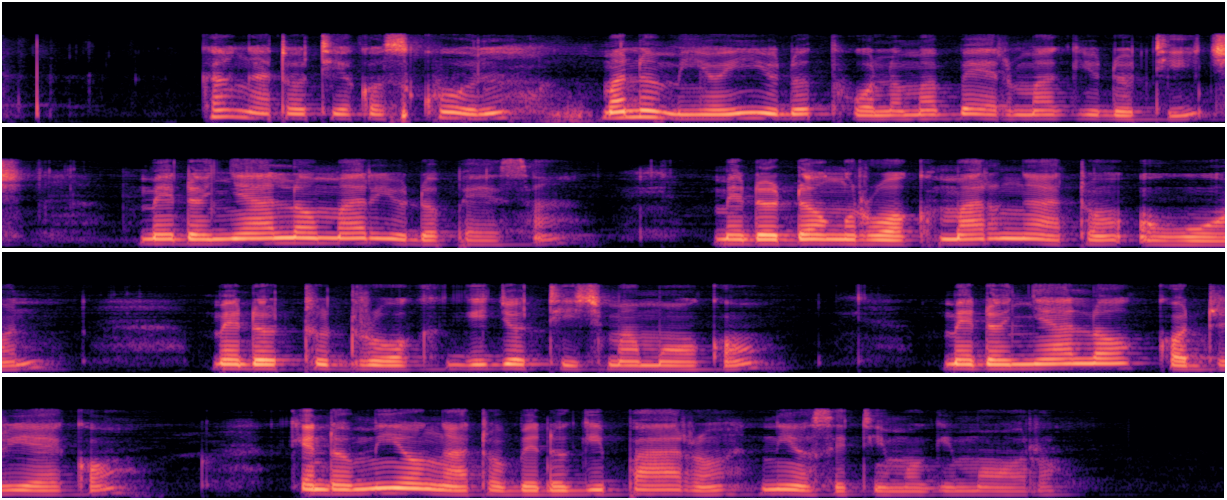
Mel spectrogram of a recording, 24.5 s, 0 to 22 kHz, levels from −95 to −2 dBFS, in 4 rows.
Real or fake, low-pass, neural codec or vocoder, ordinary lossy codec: real; 7.2 kHz; none; none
